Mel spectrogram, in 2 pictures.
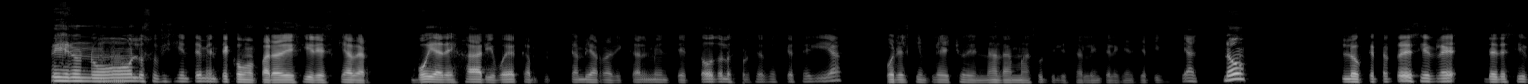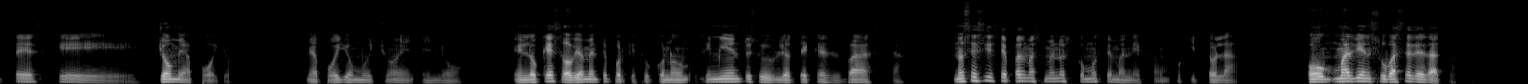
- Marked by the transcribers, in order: none
- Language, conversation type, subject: Spanish, podcast, ¿Cómo ha cambiado tu creatividad con el tiempo?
